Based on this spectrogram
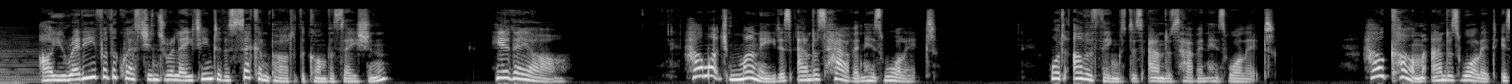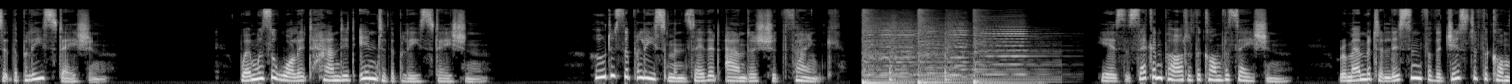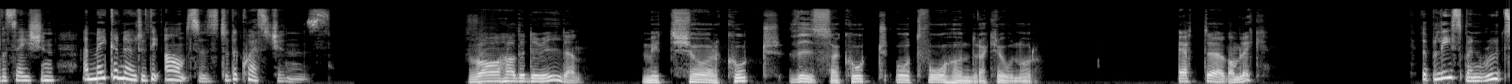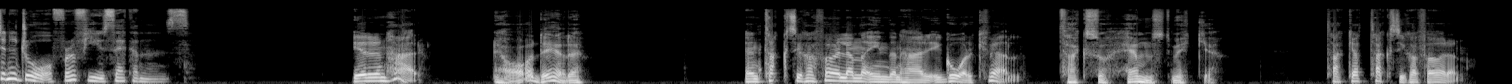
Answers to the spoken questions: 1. Anders has 200 kronor in his wallet.
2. Anders also has his driver's license and a Visa credit card in his wallet.
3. It was a taxi driver who handed in the wallet.
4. The wallet was handed in last night.
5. The policeman naturally thinks that Anders should thank the taxi driver.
